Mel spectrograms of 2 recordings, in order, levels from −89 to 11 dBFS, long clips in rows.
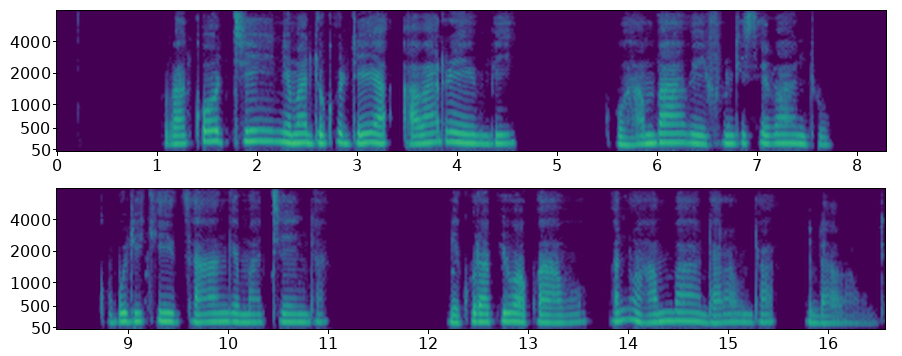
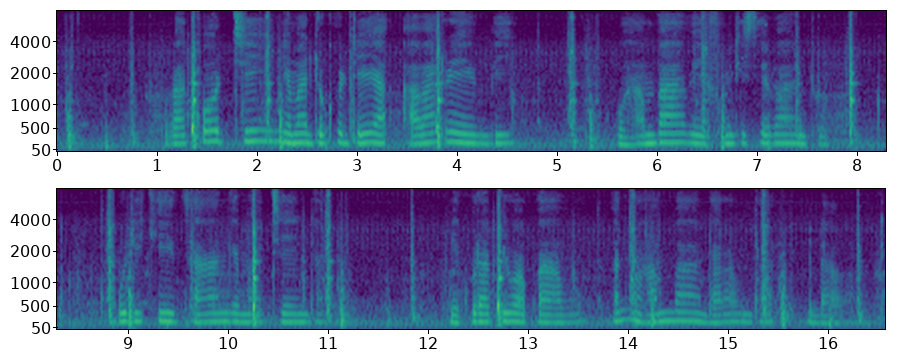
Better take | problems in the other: first | background sound (Mechanisms / Car); 4 dB below the speech

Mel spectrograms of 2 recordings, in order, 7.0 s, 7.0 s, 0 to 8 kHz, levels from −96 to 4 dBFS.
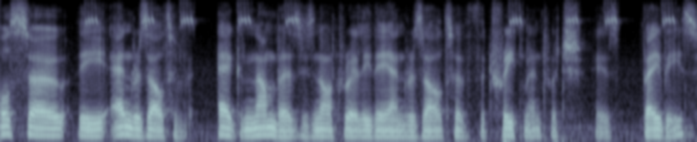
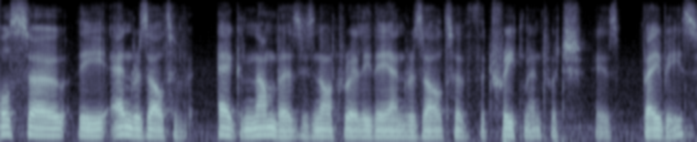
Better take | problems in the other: second | background sound (Cricket); 18 dB below the speech

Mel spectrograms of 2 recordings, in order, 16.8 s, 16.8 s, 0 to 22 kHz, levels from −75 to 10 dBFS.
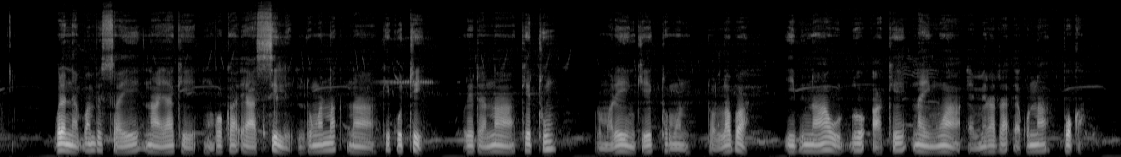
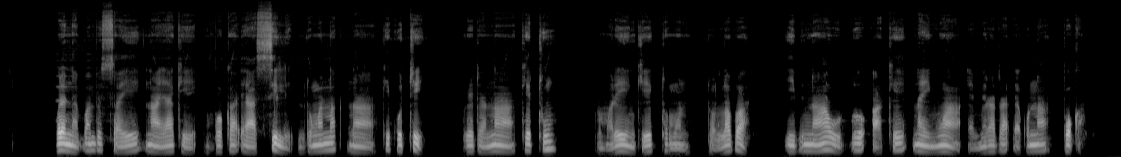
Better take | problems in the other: first | noise reduction (neural mask model DeepFilterNet 3)

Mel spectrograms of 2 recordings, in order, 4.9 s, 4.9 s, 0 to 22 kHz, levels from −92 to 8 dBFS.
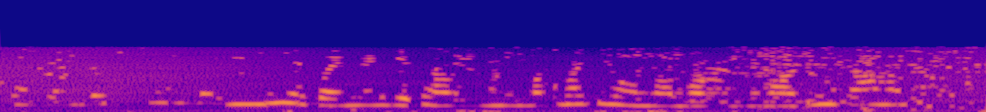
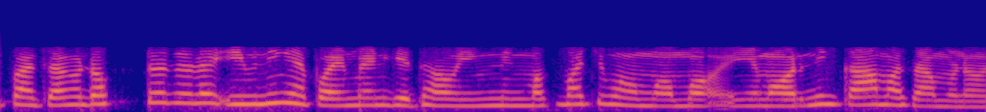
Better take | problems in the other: second | noise reduction (classical method spectral subtraction)

